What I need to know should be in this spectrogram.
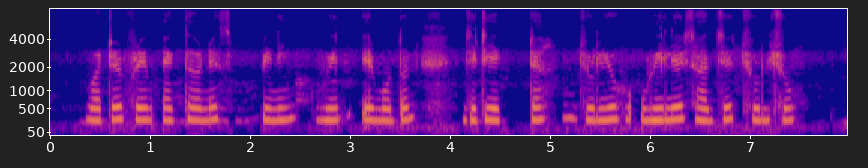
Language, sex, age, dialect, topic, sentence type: Bengali, female, 18-24, Western, agriculture, statement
